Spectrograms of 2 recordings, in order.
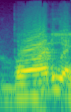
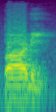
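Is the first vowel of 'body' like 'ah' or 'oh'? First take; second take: oh; ah. First: The first vowel sounds like oh. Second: The first vowel sounds like ah. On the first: The speaker calls it wrong. "ബോഡി അല്ല" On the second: The speaker calls it right. "ബോഡി അല്ല ബാഡി"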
